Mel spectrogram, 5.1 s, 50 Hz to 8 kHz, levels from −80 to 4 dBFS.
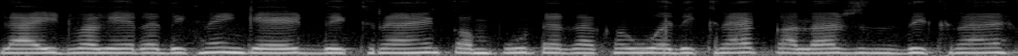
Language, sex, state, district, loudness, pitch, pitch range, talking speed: Hindi, female, Jharkhand, Jamtara, -22 LUFS, 220 Hz, 220-230 Hz, 225 wpm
